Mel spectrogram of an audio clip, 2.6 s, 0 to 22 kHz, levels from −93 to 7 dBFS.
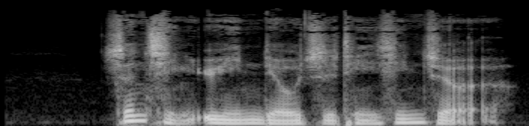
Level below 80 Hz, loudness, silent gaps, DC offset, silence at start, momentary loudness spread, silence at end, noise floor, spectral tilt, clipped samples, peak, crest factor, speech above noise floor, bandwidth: -40 dBFS; -16 LUFS; none; under 0.1%; 0.55 s; 5 LU; 0.15 s; -67 dBFS; -5.5 dB/octave; under 0.1%; -2 dBFS; 14 dB; 52 dB; 14.5 kHz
